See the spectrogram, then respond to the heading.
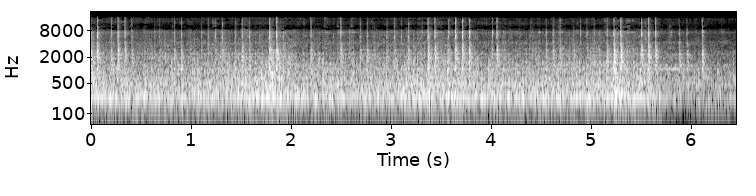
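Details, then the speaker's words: Old Sears Craftsman 12-inch band saw, probably long unserviced and untuned, running unloaded with busy rattly clatter and irregular ticking over the motor hum, much noisier than a new Grizzly 14-inch; noisy rough running. "I have no idea how old this Sears craftsman one is but I'm thinking it's quite old anyway here it is what it sounds like when you turn it on"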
